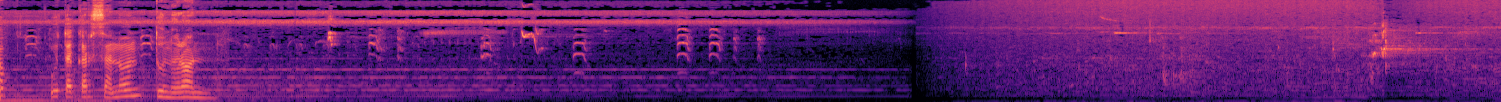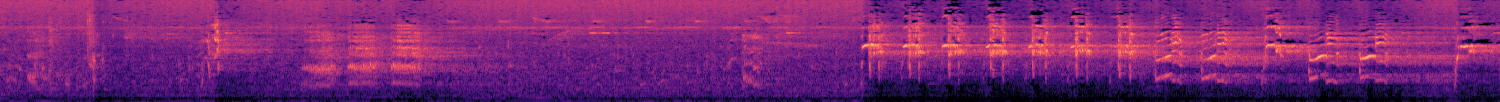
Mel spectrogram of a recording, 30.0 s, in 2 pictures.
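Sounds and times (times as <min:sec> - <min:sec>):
bird calls: 0:02.4 - 0:06.1.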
